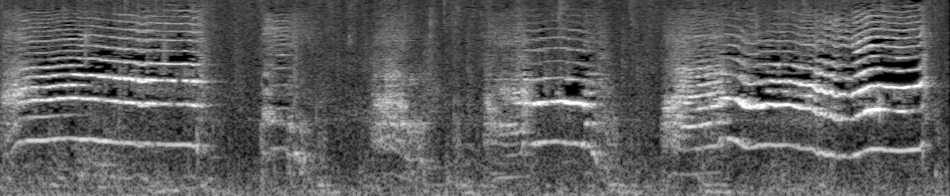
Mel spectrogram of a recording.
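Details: Foxes in winter at Zao Fox Village, Japan: harsh, drawn-out wailing screams with strong harmonics, in three long bouts separated by brief pauses, the last bout wavering.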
